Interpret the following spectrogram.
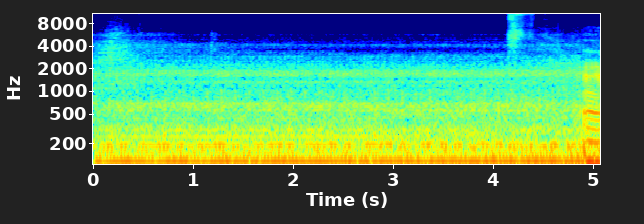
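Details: Saab 9-5 NG A20DTH diesel, 302,000 km, after fixing no-boost by freeing the stuck-open turbo VNT vanes: steady, even idle, low rumble without knocks or hunting, exhaust much quieter than before; normal running after repair.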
